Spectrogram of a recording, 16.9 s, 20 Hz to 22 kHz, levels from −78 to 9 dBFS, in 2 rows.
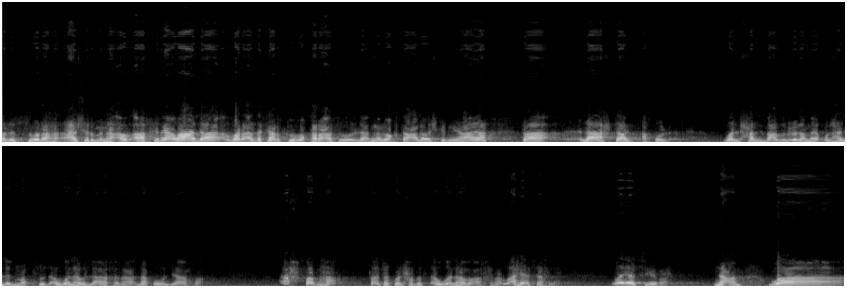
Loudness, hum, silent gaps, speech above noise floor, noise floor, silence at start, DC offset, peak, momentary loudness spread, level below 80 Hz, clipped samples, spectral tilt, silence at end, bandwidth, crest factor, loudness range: -19 LUFS; none; none; 31 dB; -49 dBFS; 0 s; under 0.1%; 0 dBFS; 13 LU; -52 dBFS; under 0.1%; -9.5 dB/octave; 0 s; 15.5 kHz; 18 dB; 10 LU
